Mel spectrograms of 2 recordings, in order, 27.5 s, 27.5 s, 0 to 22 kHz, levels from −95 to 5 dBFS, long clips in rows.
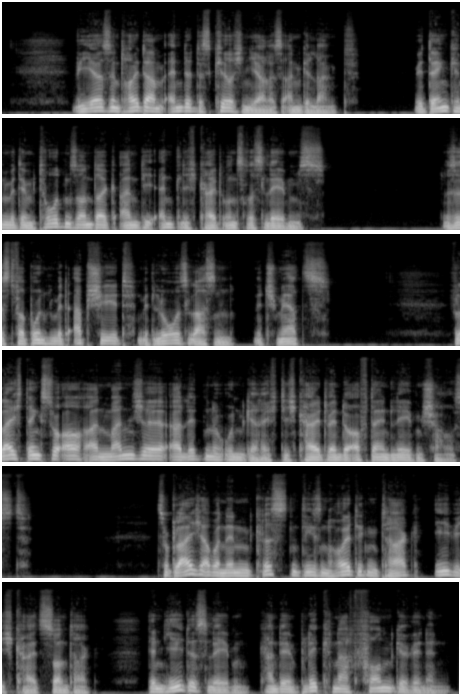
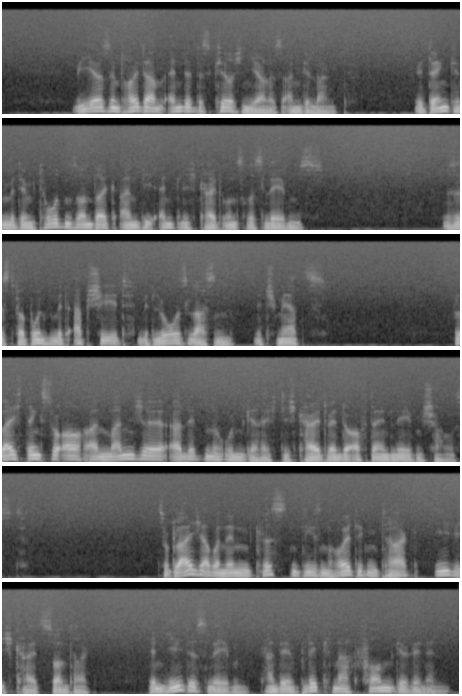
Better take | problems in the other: first | hiss; loud; throughout; 5 dB below the speech

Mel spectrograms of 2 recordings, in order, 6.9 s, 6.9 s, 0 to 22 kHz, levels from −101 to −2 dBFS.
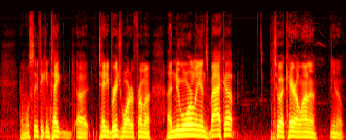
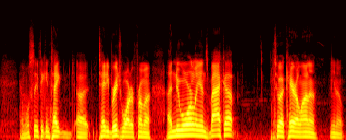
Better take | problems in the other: first | muffled; slightly; fading above 2.5 kHz

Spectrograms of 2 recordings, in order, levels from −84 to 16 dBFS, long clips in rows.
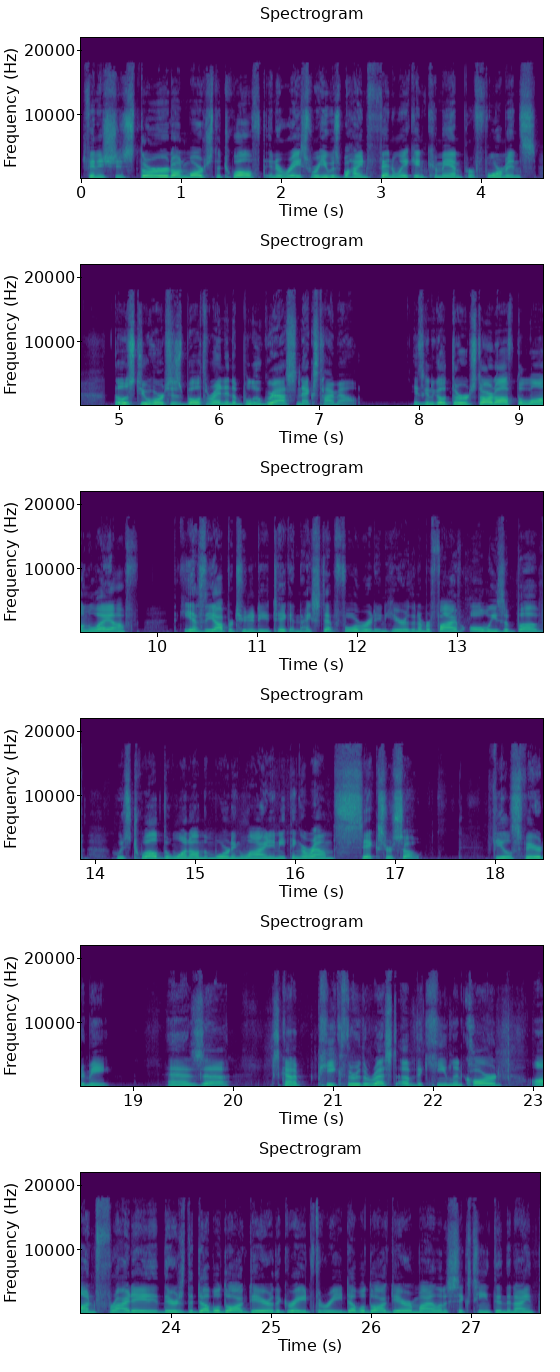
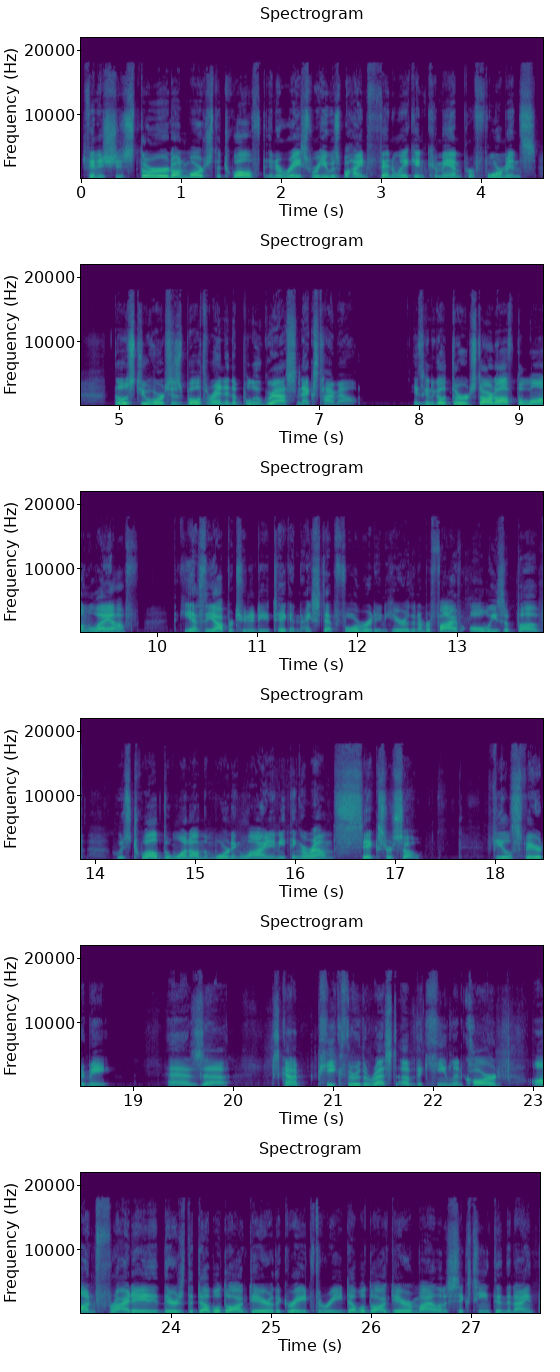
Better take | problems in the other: first | thin; somewhat; fading below 300 Hz

